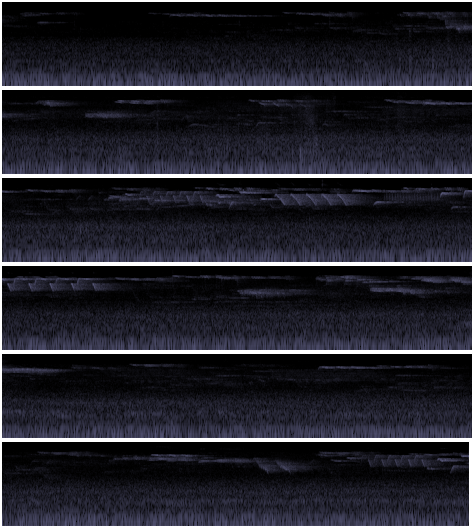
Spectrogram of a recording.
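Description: Small birds chirping again and again, with bursts of rapid trilled calls, busiest midway and near the end, over a steady low hum.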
